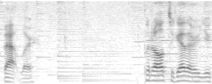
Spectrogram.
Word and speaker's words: Battler: That is made up of the characters for fight and person, and is pronounced Battler. Put it all together, you got Ushiromiya Battler.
